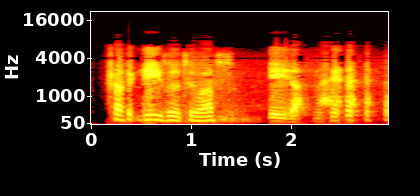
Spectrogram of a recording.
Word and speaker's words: Geyser: Geezer.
